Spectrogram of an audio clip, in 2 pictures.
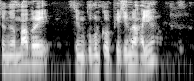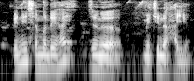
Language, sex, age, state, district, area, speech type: Bodo, male, 45-60, Assam, Chirang, rural, spontaneous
